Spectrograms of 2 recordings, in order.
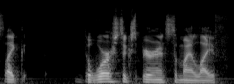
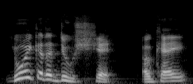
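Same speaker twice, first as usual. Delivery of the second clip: higher, heated mock indignation; mock outrage; 5 semitones higher than usual. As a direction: fire back in fake fury. Mock outrage answering British chatter.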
